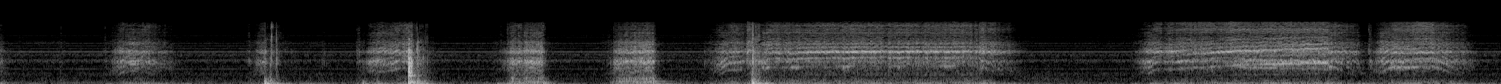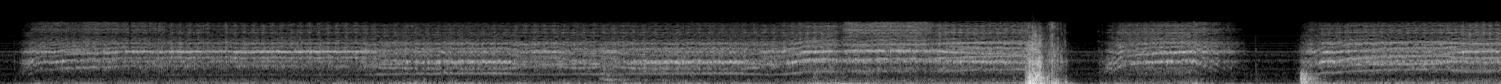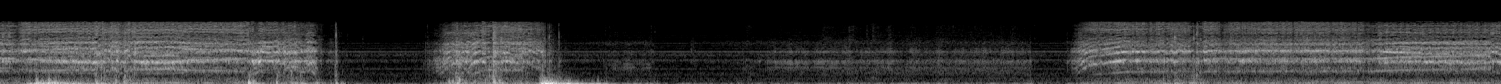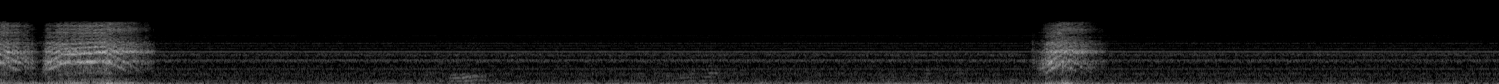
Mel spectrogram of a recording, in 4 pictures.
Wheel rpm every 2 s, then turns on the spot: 20, 10, 30, 40, 110, 30, 90, 50, 110, 110, 110, 130, 130, 60, 120, 160, 110, 60, 10, 20, 70, 160, 110, 30, 0, 0, 0, 10, 0, 0.
34-36 38-40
